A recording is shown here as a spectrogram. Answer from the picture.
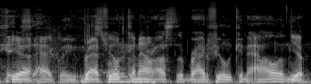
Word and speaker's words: Bradfield Canal: Bradfield Canal.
